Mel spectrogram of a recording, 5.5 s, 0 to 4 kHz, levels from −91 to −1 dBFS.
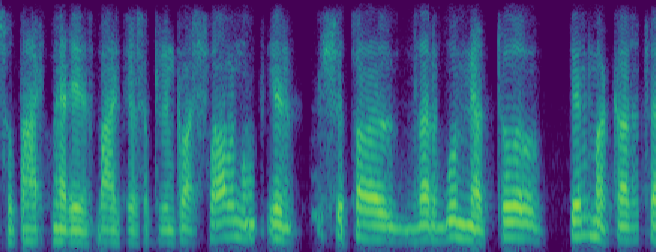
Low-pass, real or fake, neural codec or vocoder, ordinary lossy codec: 3.6 kHz; fake; codec, 16 kHz in and 24 kHz out, 0.6 kbps, FireRedTTS-2 codec; Opus, 16 kbps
